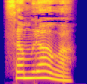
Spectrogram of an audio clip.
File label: "ಸಂರಾವ", Kannada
